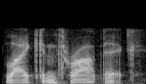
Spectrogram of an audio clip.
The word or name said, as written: lycanthropic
